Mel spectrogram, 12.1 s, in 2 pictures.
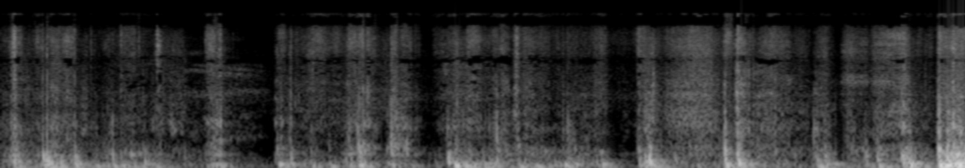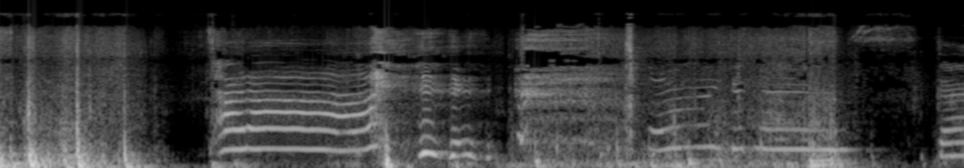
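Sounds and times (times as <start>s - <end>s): cardboard rustling and scraping: 0.0s - 7.3s, 9.8s - 11.6s
heavy bumps of boxed item: 1.8s - 7.2s.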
